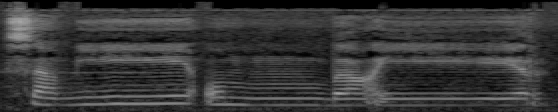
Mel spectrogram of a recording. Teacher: Huruf iklab itu ada 1, yaitu ba, dimana ketika ada nun mati atau tanwin menghadapi satu huruf tersebut yaitu ba, maka membacanya harus ganti nun mati atau tanwinnya pada mim serta memakai gunnah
